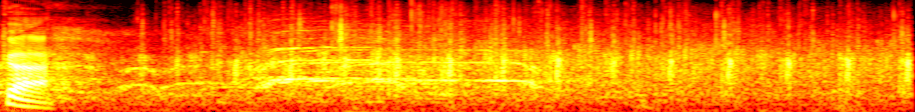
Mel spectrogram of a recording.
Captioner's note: applause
